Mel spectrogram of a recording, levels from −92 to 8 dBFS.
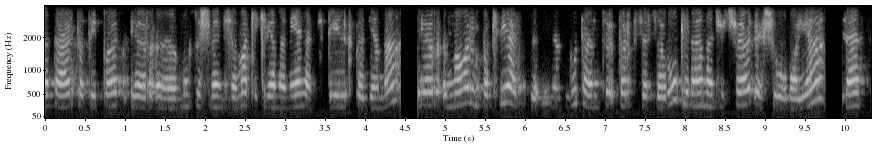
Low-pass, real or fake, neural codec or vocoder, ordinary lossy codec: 3.6 kHz; fake; vocoder, 44.1 kHz, 128 mel bands, Pupu-Vocoder; Opus, 16 kbps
